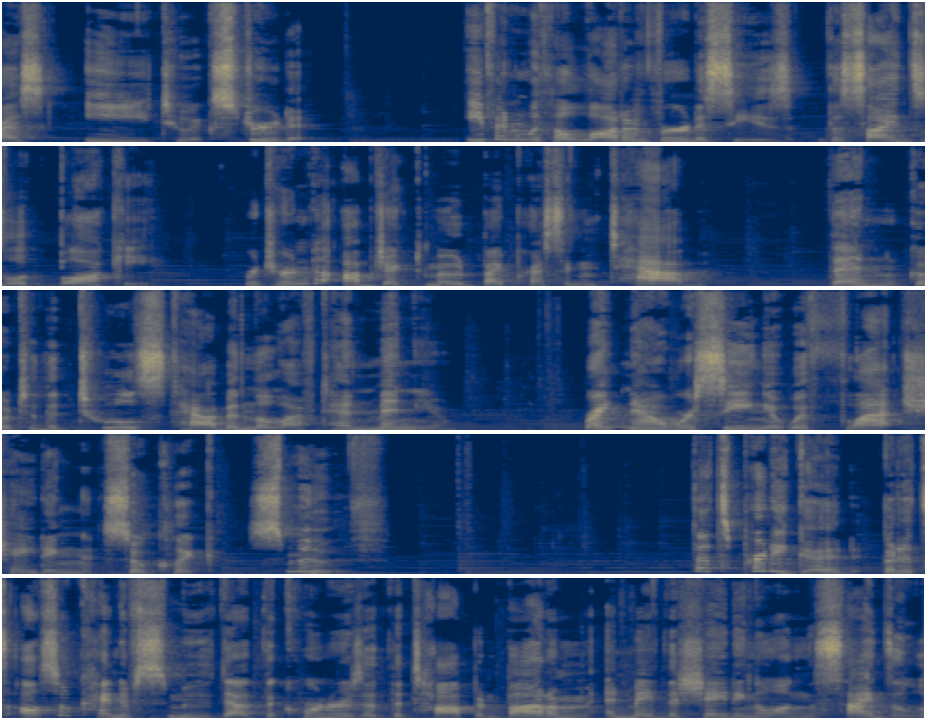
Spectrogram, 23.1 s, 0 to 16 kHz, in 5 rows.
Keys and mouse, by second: 0.3 e, 5.6 Tab, 6.2 middle click, 7.1-8.3 middle drag, 10.5-15.2 drag, 16.2-22.2 drag.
